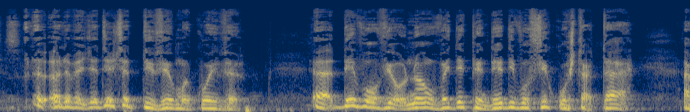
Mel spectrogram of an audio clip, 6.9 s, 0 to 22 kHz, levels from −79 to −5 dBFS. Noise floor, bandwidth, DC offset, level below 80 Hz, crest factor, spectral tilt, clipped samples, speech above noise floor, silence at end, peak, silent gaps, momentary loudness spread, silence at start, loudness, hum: -43 dBFS; 16 kHz; under 0.1%; -42 dBFS; 14 dB; -6 dB/octave; under 0.1%; 26 dB; 0 s; -4 dBFS; none; 7 LU; 0.05 s; -18 LUFS; none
